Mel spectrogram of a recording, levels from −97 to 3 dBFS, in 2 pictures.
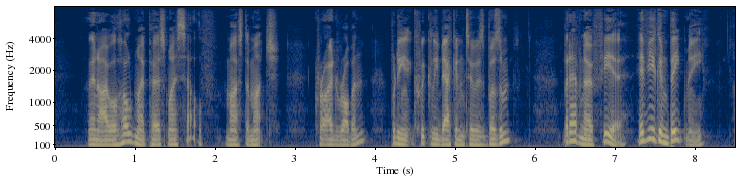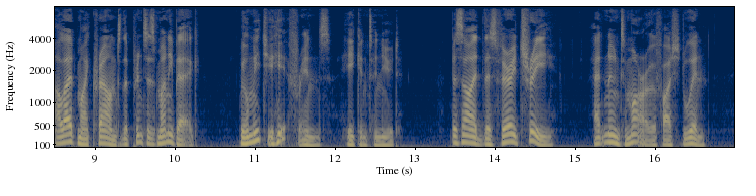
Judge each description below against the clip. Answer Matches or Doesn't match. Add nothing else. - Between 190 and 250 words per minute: Matches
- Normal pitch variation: Doesn't match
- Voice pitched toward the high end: Doesn't match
